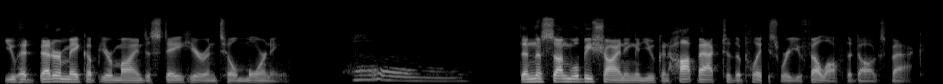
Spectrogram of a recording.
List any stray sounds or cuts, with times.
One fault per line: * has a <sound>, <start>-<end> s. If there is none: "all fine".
* has a sigh, 3.4-4.7 s
* has a dropout, 7.6-7.7 s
